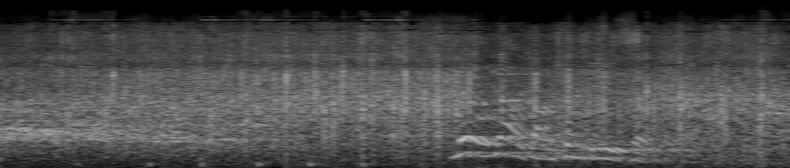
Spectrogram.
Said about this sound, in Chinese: 我们俩一上台呀，观众报以热烈的掌声。 对。 实话实说啊，我们愧不敢当。 对。 因为这个掌声太热烈了。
